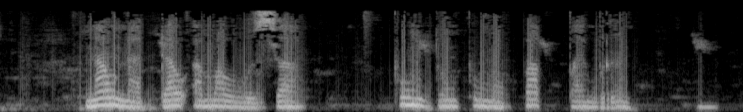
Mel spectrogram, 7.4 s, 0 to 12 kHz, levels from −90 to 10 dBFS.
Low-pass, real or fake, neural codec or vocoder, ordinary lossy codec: 10.8 kHz; real; none; MP3, 32 kbps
